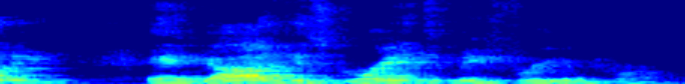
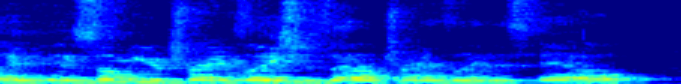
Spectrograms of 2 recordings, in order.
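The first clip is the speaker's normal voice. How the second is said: usual speaking voice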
